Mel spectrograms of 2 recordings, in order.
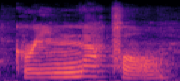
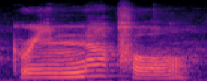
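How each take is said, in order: Both takes have the same delivery.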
